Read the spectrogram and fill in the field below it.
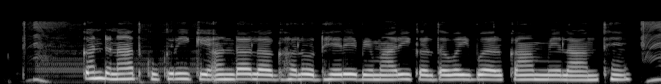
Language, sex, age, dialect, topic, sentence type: Chhattisgarhi, female, 18-24, Northern/Bhandar, agriculture, statement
